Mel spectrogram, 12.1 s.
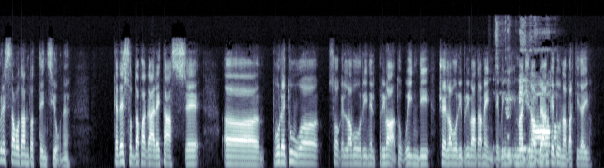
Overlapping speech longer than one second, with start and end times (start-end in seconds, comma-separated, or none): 9.7-11.4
